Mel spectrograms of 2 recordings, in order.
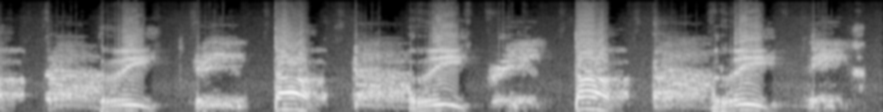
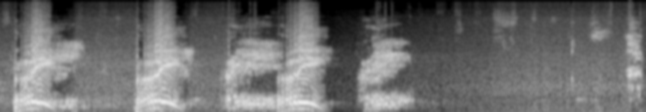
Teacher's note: जैसे ट बोल रहे हो, वहीं से ट बोलते हुए हम लोग पीछे लेके गए हैं जीभ, और झटके से आगे डाल रहे हैं।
